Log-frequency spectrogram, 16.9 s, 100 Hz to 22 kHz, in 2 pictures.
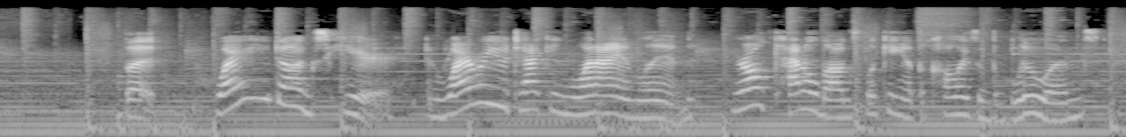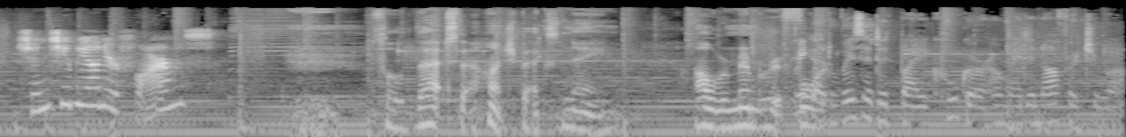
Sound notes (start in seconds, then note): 10.6 growls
